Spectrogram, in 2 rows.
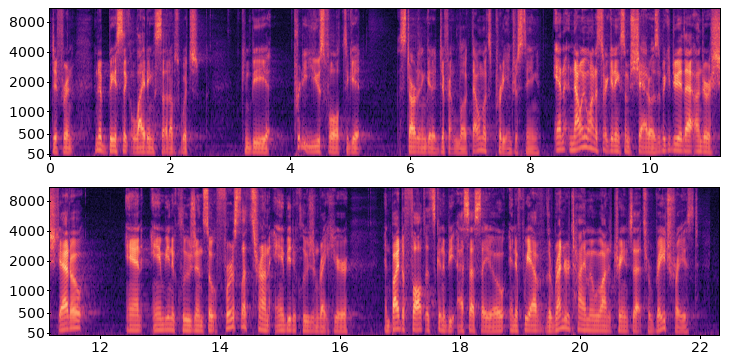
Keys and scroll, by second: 8.1 u, 8.2 space.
